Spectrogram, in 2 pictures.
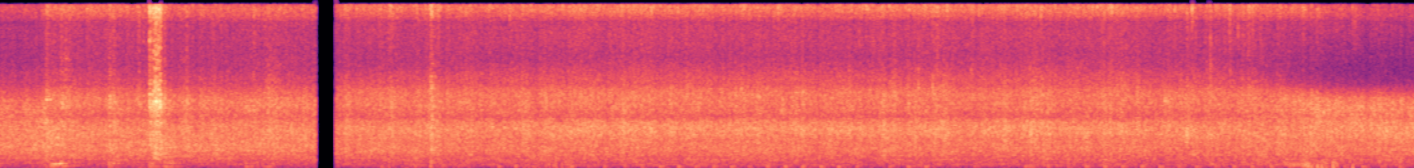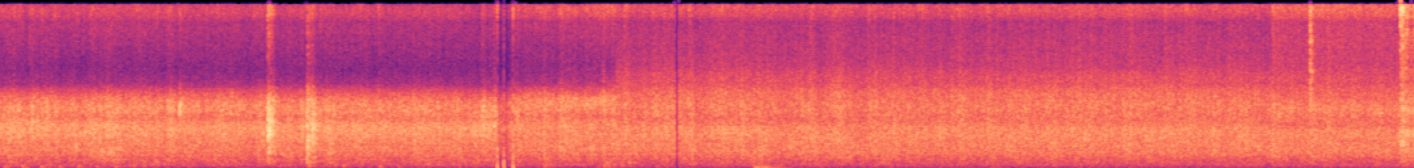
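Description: Steady rain. A few clinks of dishes being washed in basins can be heard.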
